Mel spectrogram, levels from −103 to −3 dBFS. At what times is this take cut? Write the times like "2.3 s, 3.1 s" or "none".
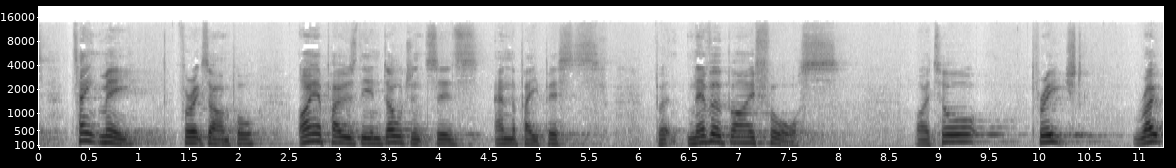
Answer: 8.9 s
